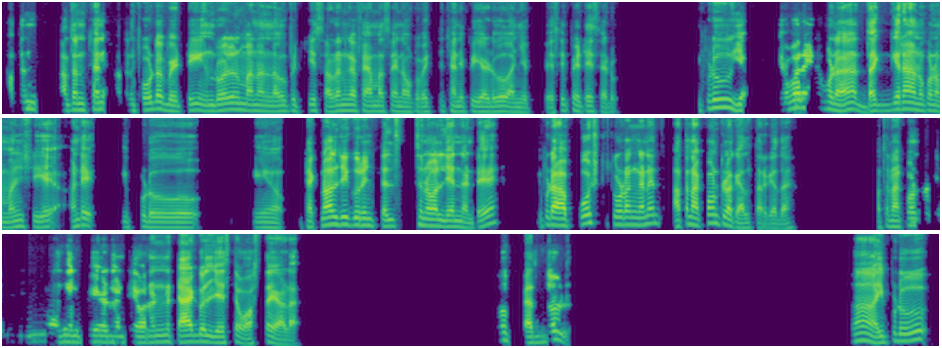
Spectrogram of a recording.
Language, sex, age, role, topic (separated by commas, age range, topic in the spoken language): Telugu, male, 20-24, guest, ఫేక్ న్యూస్‌ను ఎలా గుర్తిస్తావు?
